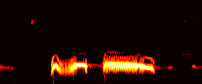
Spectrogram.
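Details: Spotted dove kept to lure wild doves, heard in a single phrase: a brief, rising, tremulous note and then a sustained, purring coo, with quiet around it.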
